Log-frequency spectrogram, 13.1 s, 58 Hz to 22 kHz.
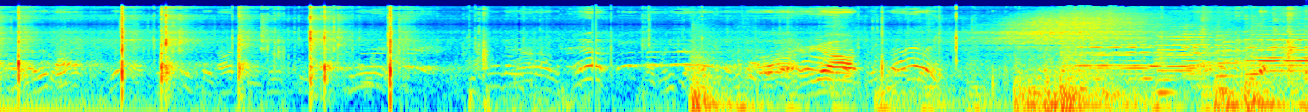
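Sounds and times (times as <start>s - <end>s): faint crowd voices: 0.0s - 13.0s.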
